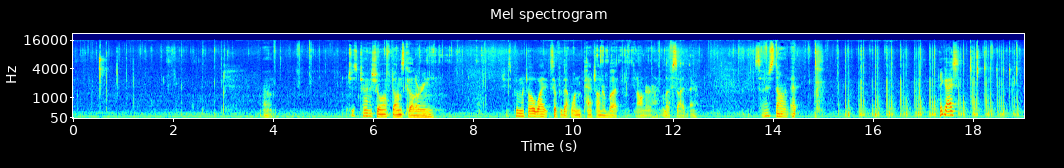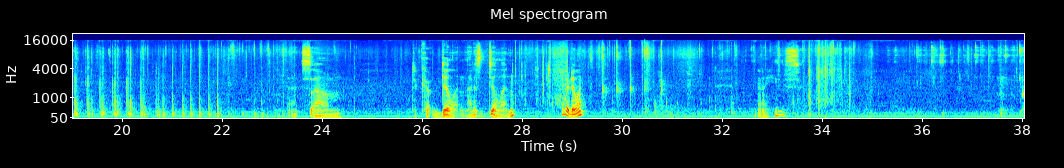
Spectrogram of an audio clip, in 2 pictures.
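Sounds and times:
steady low hum: 0:00.0 - 0:38.0
puppies' toenails clicking on tiles: 0:14.7 - 0:23.3, 0:29.4 - 0:32.3.

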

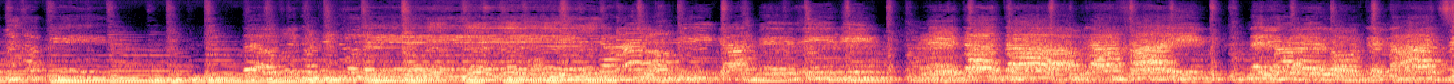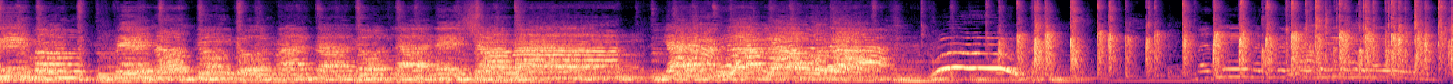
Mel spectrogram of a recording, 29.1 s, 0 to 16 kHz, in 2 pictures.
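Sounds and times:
group singing in unison: 0:00.0 - 0:01.5, 0:02.4 - 0:23.7
strummed acoustic guitar: 0:00.0 - 0:23.9.

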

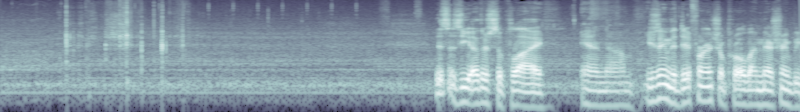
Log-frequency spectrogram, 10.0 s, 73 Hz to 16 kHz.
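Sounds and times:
equipment humming: 0:00.0 - 0:10.0.

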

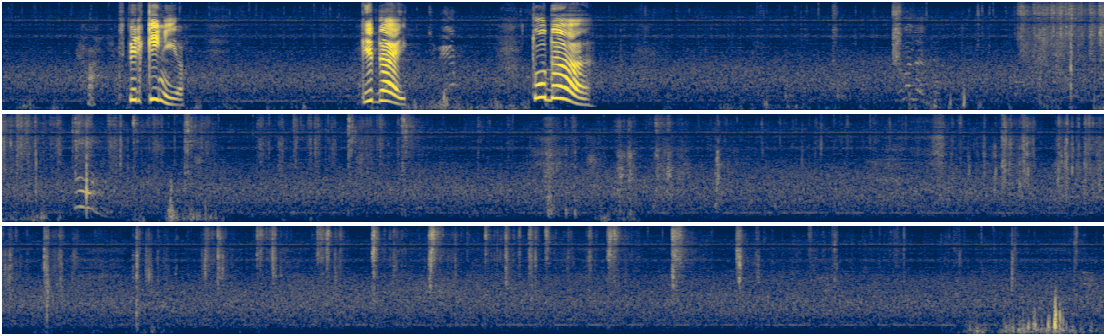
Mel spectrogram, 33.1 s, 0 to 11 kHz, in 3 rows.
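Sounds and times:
faint steady hum: 0:00.0 - 0:33.0
footsteps on snow and paving: 0:09.8 - 0:32.9.

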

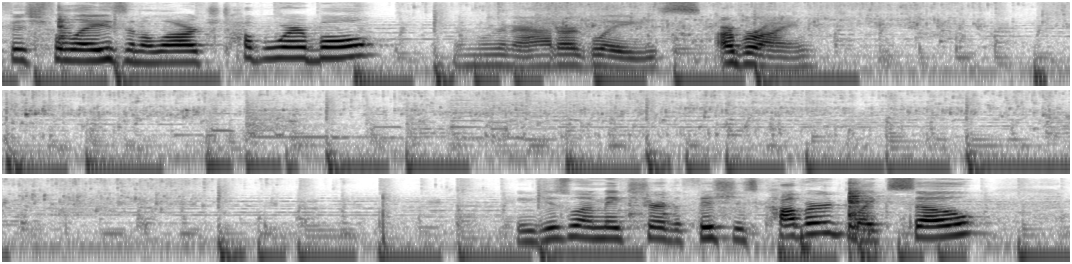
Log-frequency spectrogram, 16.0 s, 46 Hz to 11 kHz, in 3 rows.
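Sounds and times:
background music: 0:00.0 - 0:16.0
liquid pouring and splashing: 0:02.0 - 0:12.1.

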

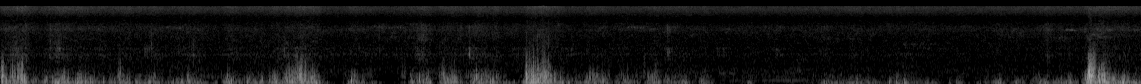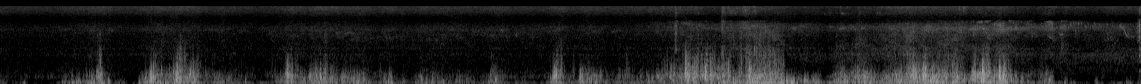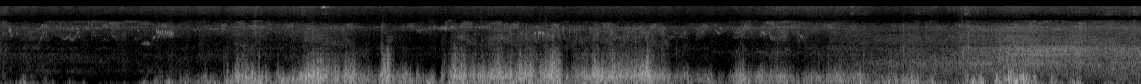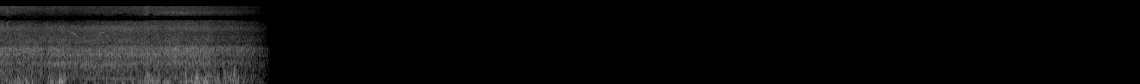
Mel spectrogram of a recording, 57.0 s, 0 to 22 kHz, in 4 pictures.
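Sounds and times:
wind buffeting microphone: 0:00.0 - 0:09.0, 0:10.2 - 0:14.4, 0:15.0 - 0:46.1.

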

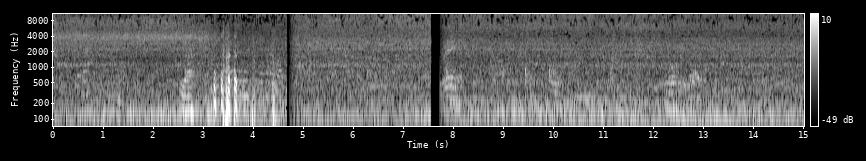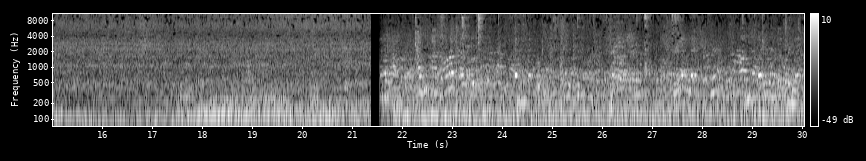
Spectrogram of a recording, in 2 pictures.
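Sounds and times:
faint voices: 0:21.6 - 0:30.0.

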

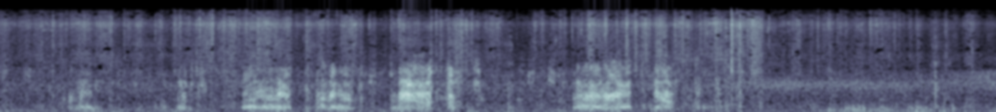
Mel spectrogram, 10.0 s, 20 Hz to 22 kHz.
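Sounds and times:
dogs grunting: 0:00.6 - 0:07.4.

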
